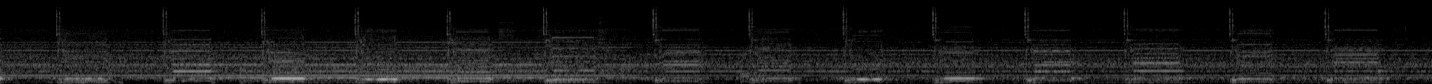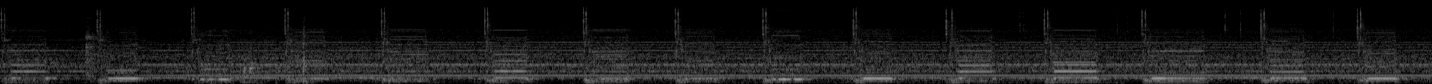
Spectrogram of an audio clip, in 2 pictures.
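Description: Delta 3D printer's stepper motors sounding short, pitched whines that change note with each move as the effector probes the bed during auto-calibration, with a sharp click about once a second. A steady hum runs underneath.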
